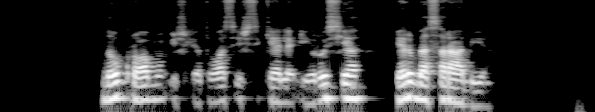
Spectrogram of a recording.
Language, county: Lithuanian, Vilnius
